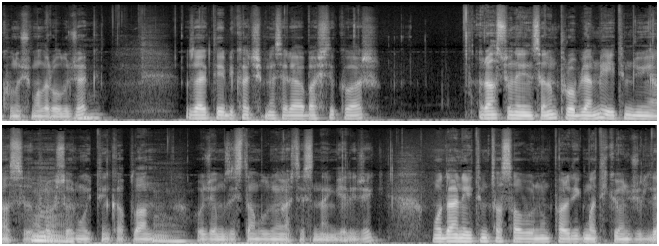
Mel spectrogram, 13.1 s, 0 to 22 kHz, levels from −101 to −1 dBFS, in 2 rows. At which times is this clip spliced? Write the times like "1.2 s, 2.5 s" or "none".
none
